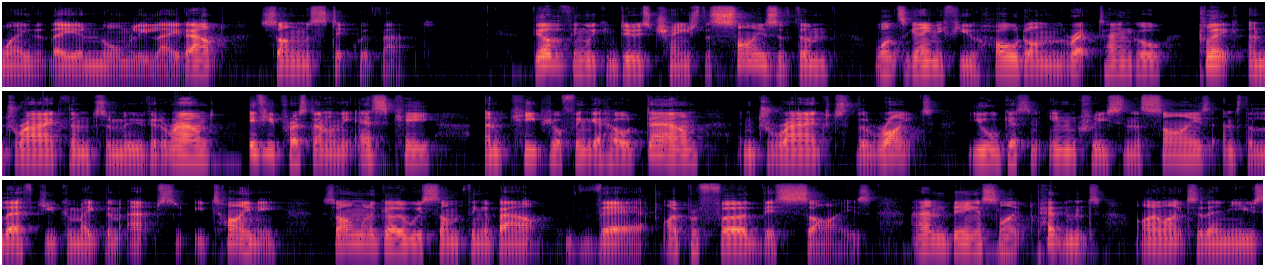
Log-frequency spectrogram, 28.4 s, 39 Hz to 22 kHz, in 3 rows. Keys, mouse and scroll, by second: 8.8 click, 23.7 s, 25.5 click.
